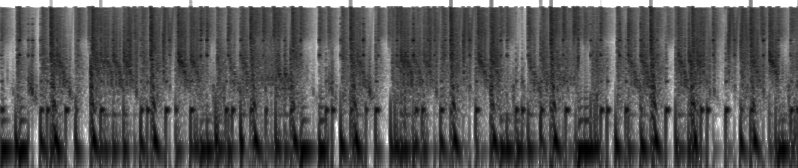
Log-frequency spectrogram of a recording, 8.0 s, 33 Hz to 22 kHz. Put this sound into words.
A four bar four on the floor electronic drumloop at 120 BPM created with the Aerobic ensemble within Reaktor 5 from Native Instruments. Very experimental and disturbed electro. Normalised and mastered using several plugins within Cubase SX.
